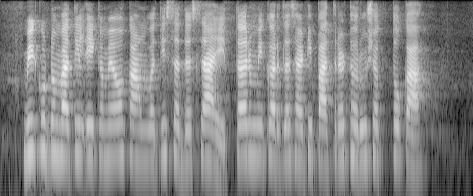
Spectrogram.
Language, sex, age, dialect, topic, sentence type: Marathi, female, 18-24, Northern Konkan, banking, question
